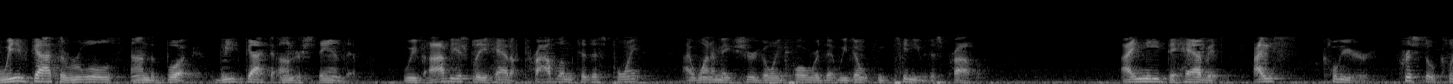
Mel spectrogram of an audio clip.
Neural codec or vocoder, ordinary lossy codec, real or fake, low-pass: none; MP3, 16 kbps; real; 3.6 kHz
